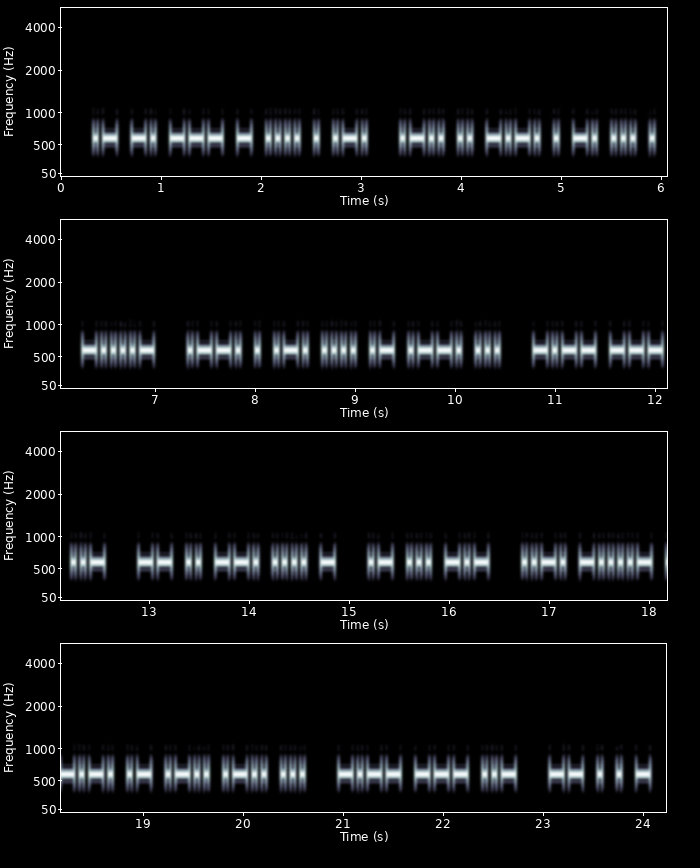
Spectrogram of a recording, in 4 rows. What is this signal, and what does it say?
Morse code, heard as a keyed tone, about 25 wpm, 600 Hz. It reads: ANOTHER LICENSE - PERHAPS YOU MIGHT ASK F-CALLS YOU MEET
